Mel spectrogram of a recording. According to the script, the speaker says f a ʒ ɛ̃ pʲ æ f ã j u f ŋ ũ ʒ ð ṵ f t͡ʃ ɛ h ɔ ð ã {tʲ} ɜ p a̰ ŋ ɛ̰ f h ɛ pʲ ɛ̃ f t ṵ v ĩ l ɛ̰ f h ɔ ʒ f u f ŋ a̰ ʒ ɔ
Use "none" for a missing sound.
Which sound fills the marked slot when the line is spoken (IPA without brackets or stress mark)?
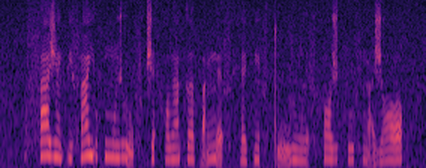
k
